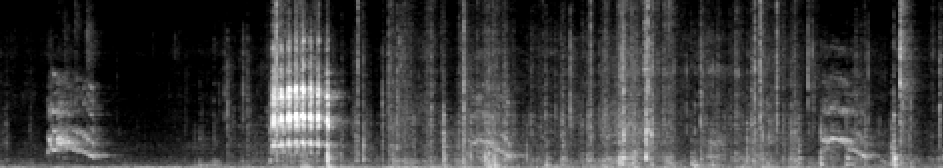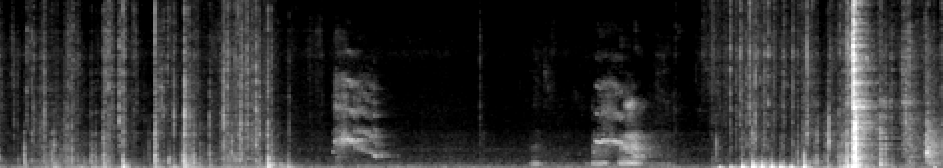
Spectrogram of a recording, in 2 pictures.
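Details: A hyperactive baby sun conure (Aratinga solstitialis), not wanting to play with a baby rose parrot, gives harsh, downward-sliding squawks at irregular intervals amid soft tapping and rustling.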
